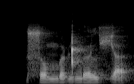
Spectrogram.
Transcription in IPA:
s o m o ɖ ŋ ɵ l ç ɐ

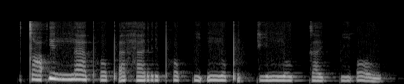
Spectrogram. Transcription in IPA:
tˤ a ʔ ɾʲ ɛ nː a pʰ ɔ pʼ a h a r ɪ pʰ ɔ pː i ʔ nː o pʼ ɪ kː i nː o u̯ kː a y̯ pː i ʔ ɔ u̯

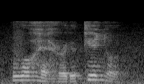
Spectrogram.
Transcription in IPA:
v o˥ ɦ ɛ˩ ɦ ə˞˩ ɾʲ o˥ kʲ ɛ˥ ʎ ɤ˩

